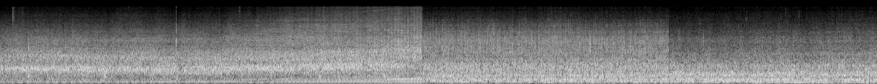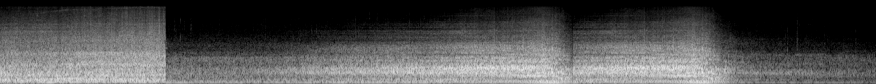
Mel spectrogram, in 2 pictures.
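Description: Mercedes-AMG G 63's twin-turbo V8 running as the SUV drives, with tyre and wind noise, in several abruptly cut shots. About ten seconds in the sound drops, then swells as the vehicle comes closer, and near the end it fades away.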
